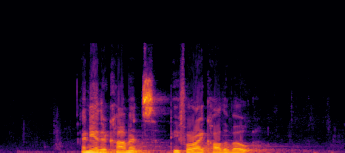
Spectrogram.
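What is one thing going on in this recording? A woman speaks into a microphone through a loudspeaker in a large echoing hall.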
